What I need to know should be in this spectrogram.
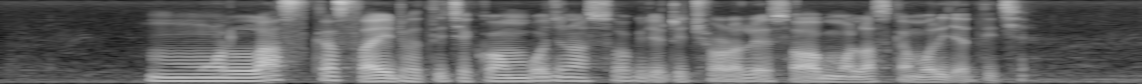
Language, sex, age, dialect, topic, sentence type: Bengali, male, 25-30, Western, agriculture, statement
